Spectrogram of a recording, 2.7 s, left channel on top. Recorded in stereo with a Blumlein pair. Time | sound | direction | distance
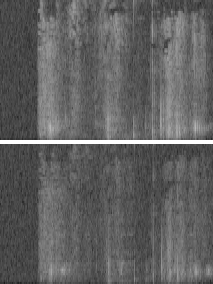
0.5 | footsteps | 35° left | 5.5 m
